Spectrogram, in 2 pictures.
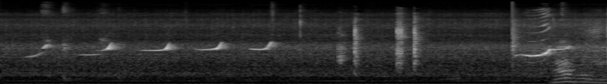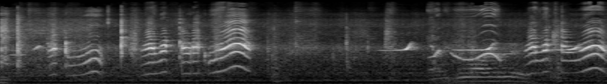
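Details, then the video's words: Green parrot, a talking pet bird: a run of short rising whistled notes, then a busy stretch of squawks, speech-like chatter and looping whistles, with several sharp clicks throughout. "talking parrot"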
